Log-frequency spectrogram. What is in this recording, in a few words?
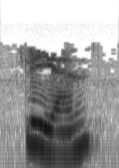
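"脸", Mandarin Chinese; hsk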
